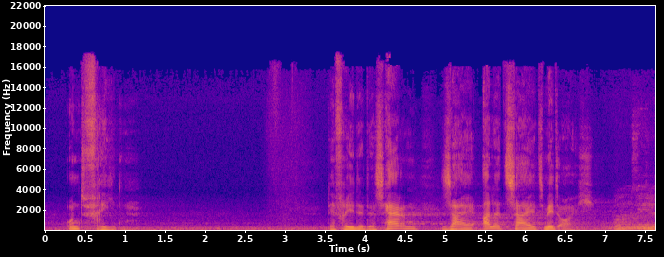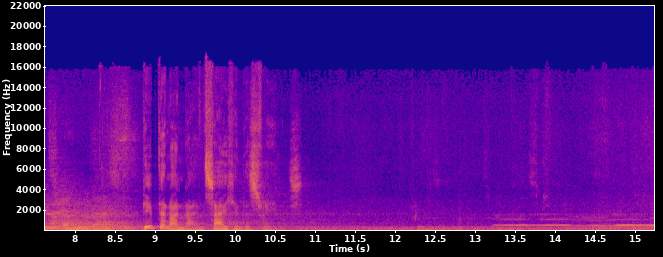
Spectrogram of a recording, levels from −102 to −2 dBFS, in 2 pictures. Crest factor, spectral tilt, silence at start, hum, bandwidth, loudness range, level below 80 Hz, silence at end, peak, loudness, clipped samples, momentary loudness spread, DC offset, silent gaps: 22 dB; -4 dB/octave; 0 s; none; 17 kHz; 14 LU; -56 dBFS; 0 s; -16 dBFS; -36 LUFS; under 0.1%; 21 LU; under 0.1%; none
